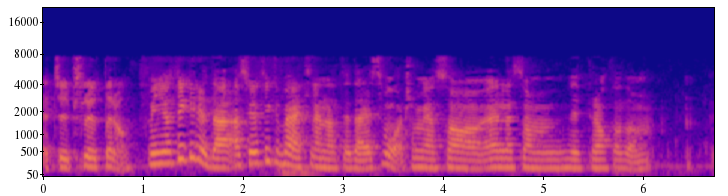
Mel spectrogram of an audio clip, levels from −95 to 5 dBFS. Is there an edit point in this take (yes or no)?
yes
